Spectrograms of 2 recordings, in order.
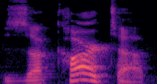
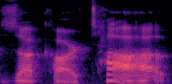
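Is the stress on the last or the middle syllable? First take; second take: middle; last. First: The stress is on the middle syllable. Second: The stress is on the last syllable. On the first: The speaker calls it right. "with that accent on the second syllable" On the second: The speaker calls it wrong. "not strong or emphatic enough to draw the accent to itself, so it's not zakarta"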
